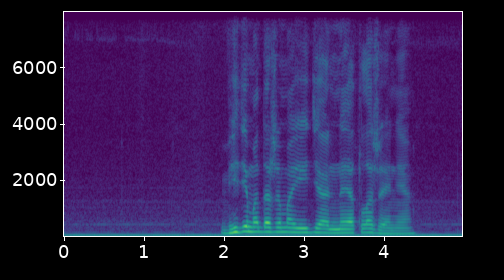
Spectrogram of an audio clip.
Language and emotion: Russian, neutral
